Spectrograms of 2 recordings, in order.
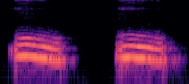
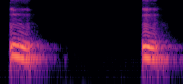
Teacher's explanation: redondeamos nuestros labios u u se forma un pequeño círculo pero cuando lo pronunciamos en japonés esta u No está redondeada se pronuncia estirando los labios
